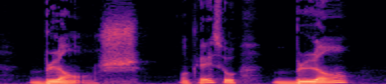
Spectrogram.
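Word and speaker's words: blanche: and then Blan okay remember when you combine this C you get the sound sh blanch okay so BL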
